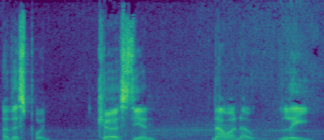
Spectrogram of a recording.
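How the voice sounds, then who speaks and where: Lonely British taxi driver, extremely deep voice, audio drama narration, measured, wry, observant. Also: male voice, a little hiss or hum. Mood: wry, reflective. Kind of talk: scripted first-person narration.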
